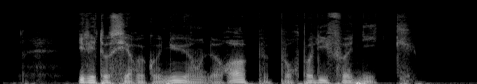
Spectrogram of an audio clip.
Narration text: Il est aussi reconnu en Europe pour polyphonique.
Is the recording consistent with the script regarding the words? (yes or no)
yes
